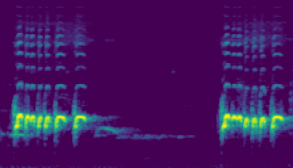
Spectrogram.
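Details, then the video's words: Local zebra dove, perkutut, singing for therapy and to train other birds: a loud rapid burst of bubbling rolled notes trailing into a soft drawn-out coo, then the bubbling burst repeats after a short pause. "BUAT TERAPI DAN MASTERAN"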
